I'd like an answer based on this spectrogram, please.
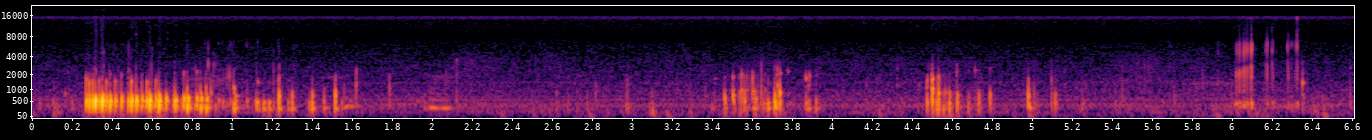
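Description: Bursts of gurgling and squeaky rumbling separated by quiet gaps, ordinary stomach growling.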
